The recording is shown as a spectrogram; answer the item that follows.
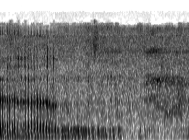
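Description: A man's drawn-out hesitation sound ("э-э") held at one pitch for under a second, trailing off into a quiet, low, creaky murmur as he searches for the next word.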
